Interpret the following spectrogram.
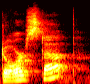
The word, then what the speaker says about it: doorstep: So my door is going to be longer, more stressed. The O r say says just the or sound. Um, and then step is going to still have my clear f vowel. So, I wouldn't really respell it except for maybe writing door this way so you know it's an or vowel. Step has the e sound like red. So, a red door step.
